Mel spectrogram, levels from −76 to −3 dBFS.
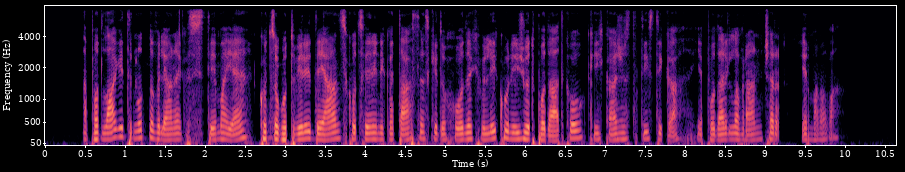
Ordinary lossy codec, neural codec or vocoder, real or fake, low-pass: none; codec, 16 kHz, 16 kbps, FreqCodec, smaller model; fake; 7.2 kHz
